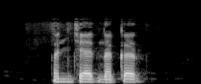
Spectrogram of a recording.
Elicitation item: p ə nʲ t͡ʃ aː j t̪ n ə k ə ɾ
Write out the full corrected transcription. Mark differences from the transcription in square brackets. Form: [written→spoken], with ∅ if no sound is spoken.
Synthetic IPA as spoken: p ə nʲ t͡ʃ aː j t̪ n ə k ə ɾ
